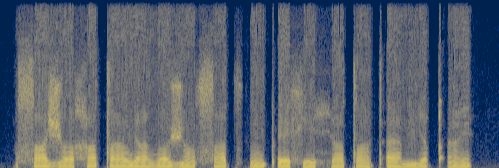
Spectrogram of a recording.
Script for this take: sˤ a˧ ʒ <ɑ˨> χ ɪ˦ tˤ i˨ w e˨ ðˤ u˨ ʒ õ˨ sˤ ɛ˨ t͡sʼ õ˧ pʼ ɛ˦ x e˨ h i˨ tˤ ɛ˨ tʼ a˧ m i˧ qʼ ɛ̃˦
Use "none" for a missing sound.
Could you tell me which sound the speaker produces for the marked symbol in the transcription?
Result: ɔ˨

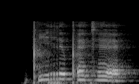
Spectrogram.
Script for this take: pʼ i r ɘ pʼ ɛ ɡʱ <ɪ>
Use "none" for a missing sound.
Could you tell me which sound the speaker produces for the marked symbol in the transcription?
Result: ɛ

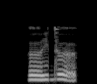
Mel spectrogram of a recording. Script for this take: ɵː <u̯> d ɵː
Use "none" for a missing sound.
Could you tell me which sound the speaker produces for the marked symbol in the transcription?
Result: i̯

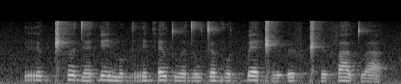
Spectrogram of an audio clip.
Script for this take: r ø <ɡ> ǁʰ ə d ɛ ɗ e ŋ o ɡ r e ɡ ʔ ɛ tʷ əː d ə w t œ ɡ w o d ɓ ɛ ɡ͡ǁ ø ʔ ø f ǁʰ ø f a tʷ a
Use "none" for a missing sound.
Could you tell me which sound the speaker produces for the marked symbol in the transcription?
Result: ɡ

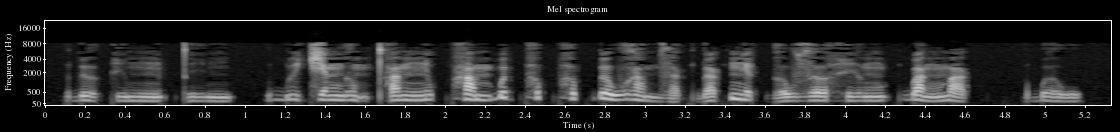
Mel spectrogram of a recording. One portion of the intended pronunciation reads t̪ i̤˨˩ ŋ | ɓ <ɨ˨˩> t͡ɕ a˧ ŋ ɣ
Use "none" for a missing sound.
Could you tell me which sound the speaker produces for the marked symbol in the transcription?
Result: ɨ˧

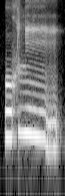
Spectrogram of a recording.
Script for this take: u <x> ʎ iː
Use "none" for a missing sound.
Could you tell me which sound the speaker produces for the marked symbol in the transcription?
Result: x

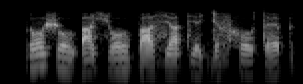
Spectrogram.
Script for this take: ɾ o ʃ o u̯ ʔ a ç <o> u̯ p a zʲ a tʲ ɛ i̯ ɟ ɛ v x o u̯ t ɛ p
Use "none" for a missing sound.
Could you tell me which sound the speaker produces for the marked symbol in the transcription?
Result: o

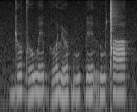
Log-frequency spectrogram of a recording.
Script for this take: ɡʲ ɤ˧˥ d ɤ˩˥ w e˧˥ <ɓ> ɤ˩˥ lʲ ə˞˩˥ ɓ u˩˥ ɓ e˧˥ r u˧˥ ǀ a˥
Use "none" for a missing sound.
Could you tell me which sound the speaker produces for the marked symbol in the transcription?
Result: bʱ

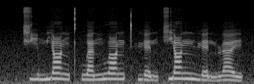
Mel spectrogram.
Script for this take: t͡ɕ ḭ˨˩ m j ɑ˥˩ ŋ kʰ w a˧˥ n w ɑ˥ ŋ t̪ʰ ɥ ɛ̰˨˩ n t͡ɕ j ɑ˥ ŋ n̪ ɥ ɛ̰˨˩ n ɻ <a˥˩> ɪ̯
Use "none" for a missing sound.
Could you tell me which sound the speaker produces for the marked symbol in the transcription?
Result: a˥˩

